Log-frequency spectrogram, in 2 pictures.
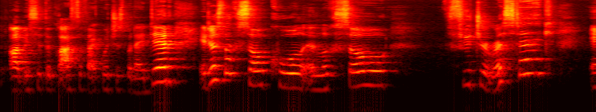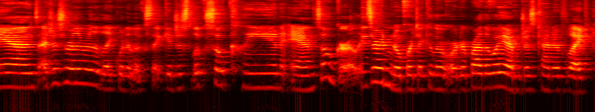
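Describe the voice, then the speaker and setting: An upbeat woman vlogger from Canada, French her first language, chats excitedly to camera. Her voice sits a little high and sounds bright and crisp. The room around her gives a noticeable echo. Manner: chatty, enthusiastic, upbeat. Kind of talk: casual chat to camera.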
